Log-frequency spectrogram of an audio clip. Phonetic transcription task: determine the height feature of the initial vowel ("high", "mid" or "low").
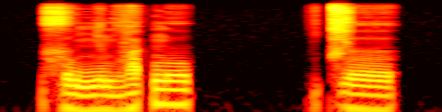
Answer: mid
